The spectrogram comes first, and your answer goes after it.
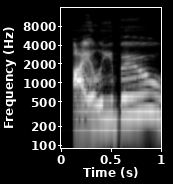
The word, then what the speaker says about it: Eillyboo: so um on most platforms I go by iib boo which is spelled e i l l y b o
